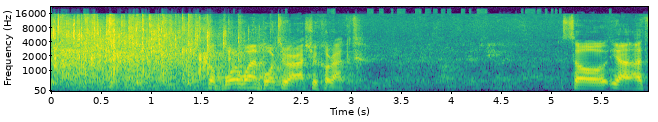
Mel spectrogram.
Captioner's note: applause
